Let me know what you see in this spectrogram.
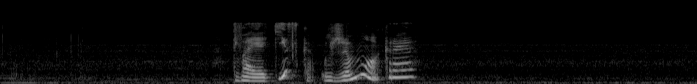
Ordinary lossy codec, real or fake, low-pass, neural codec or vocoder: none; real; 7.2 kHz; none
